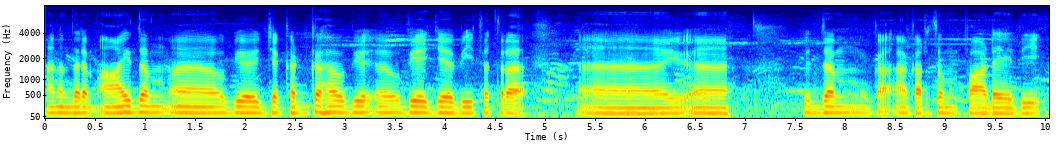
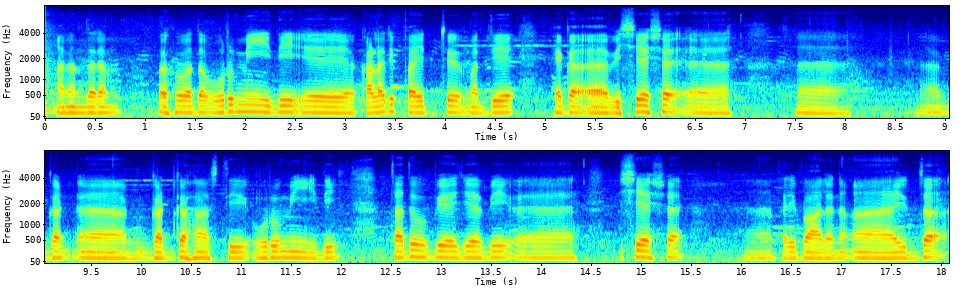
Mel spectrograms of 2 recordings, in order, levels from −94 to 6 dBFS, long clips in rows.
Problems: background conversations at intervals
